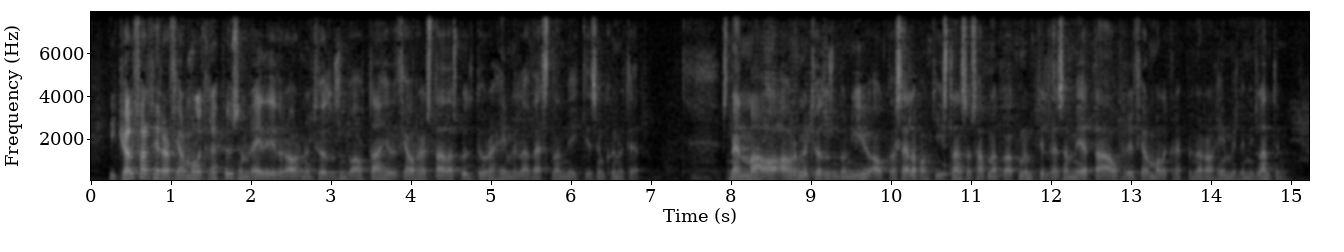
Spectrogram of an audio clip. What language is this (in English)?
Icelandic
